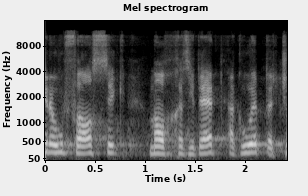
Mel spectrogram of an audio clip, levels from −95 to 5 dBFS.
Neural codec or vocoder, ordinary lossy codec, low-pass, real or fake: codec, 24 kHz, 3 kbps, HILCodec; Opus, 32 kbps; 10.8 kHz; fake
